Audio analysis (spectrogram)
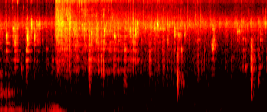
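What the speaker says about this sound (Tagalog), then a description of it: "Yan mga idol, gigisahin ko na." Garlic sautéing for lagikway, a Filipino vegetable dish, with a sudden sizzle as it hits hot oil, then a steady crackling fry and a few scattered pops.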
